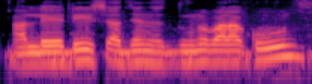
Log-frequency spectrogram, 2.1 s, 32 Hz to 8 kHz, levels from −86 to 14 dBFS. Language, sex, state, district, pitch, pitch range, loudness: Bhojpuri, male, Uttar Pradesh, Deoria, 145 Hz, 135-155 Hz, -18 LUFS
